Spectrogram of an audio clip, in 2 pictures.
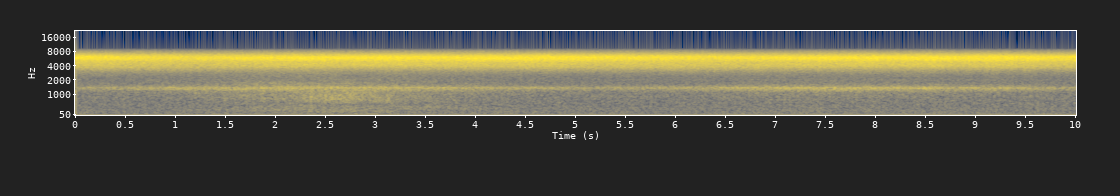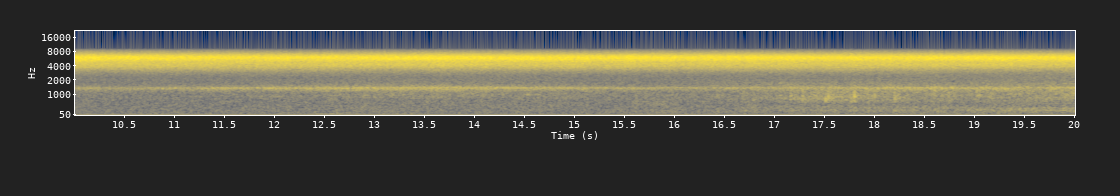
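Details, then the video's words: Massed cicadas calling in Glen Ellyn, Illinois, June 10 2007, a continuous high-pitched sizzling drone at constant loudness, a weaker lower hum beneath, and brief faint low sounds early and late. "cicadas making a lotta noise"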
